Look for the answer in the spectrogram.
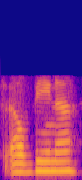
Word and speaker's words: Alvina: It's Alvina Ritzman. – Can you spell that, please? – A-L-V-I-N-A.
